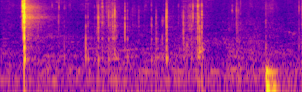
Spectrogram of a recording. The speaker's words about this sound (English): Now for the satisfying part. I'm going to open up very carefully my plasticky American Coke.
